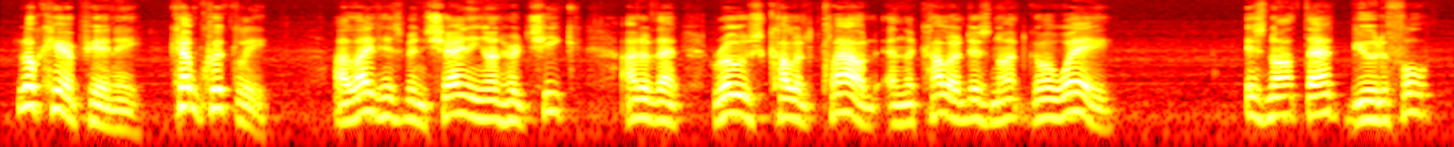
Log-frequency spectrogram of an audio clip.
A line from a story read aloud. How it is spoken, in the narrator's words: All of a sudden, Violet cried out loudly and joyfully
